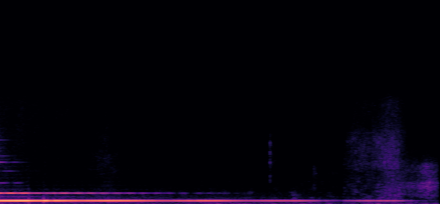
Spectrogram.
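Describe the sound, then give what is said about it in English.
A small gong is struck once and rings out with a steady, mid-pitched hum that slowly fades over several seconds, with a faint rustle near the end. “I'll hit a little gong here.”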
